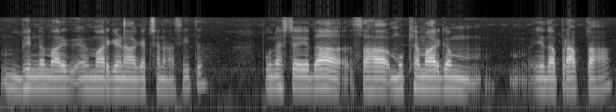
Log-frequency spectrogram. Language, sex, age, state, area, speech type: Sanskrit, male, 18-30, Haryana, rural, spontaneous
